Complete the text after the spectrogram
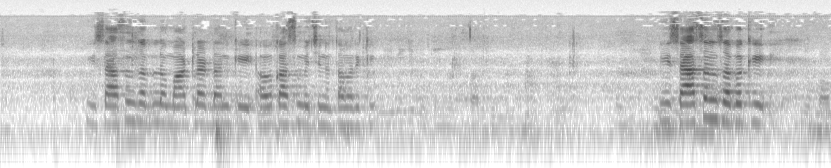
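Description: A woman speaks earnestly into a microphone.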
